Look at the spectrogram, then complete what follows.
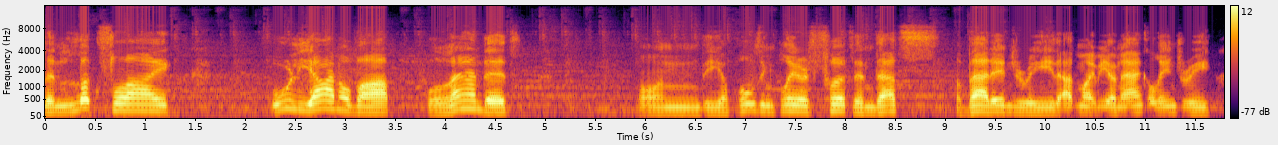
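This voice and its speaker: A man's voice: a little high, highs cut off. A man giving live play-by-play commentary on a basketball game as a sports commentator.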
